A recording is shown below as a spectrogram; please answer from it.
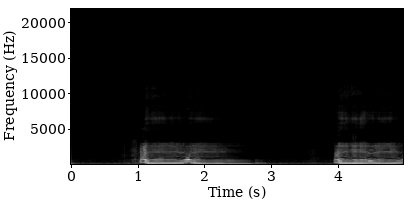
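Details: Talking Husky Maya answering Alexa in a house: two long, wavering yodel-like vocalizations, each over a second, bending up and down in pitch like speech, separated by a short pause.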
